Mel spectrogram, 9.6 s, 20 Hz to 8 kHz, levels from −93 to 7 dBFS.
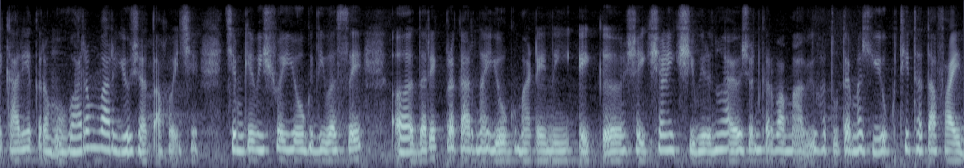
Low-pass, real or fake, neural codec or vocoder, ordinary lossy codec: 7.2 kHz; real; none; none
